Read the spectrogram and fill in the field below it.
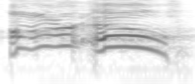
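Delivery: very high, loud squeaky name; real high-pitched voice. Retold or imitated. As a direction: pipe it out way up high. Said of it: "in this real high-pitched voice".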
